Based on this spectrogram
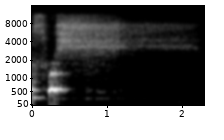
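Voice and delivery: long hushing whoosh of breath; swooshing exhale; exhaled swoosh. Shown as a demonstration. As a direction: breathe out on a drawn-out "shhh".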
